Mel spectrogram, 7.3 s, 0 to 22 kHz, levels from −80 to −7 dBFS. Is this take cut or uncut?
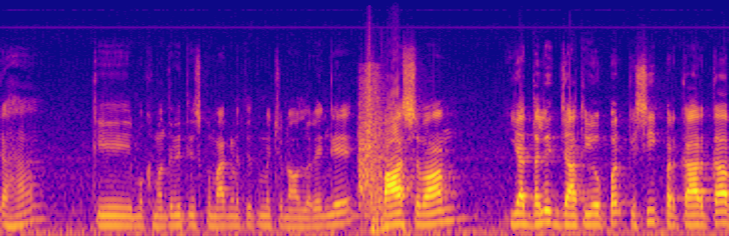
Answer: cut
